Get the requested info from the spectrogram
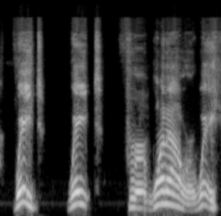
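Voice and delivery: long, high, drawn-out hollering yell. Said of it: "why are you yelling, "Wait"?".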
